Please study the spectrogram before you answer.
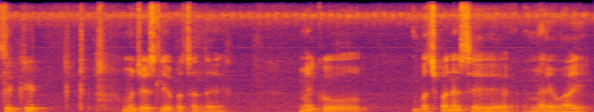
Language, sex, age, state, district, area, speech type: Urdu, male, 45-60, Telangana, Hyderabad, urban, spontaneous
